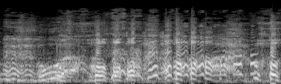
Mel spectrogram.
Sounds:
laughter
human voice

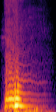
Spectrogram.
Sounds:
animal
wild animals
insect

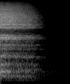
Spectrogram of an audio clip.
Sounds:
percussion
musical instrument
music
cymbal
hi-hat

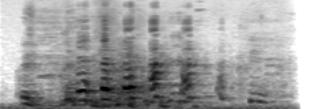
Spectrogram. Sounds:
human voice
chuckle
laughter

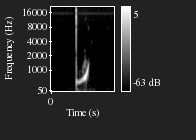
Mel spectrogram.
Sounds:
rain
water
liquid
raindrop
drip

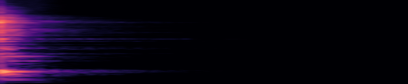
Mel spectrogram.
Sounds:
bell
cowbell

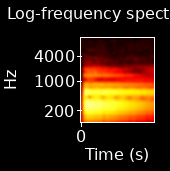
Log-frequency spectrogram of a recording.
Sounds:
musical instrument
music
piano
keyboard (musical)

